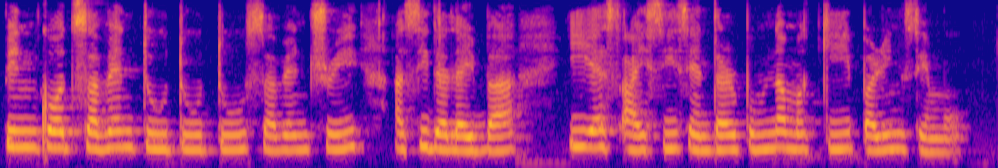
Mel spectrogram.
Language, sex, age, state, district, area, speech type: Manipuri, female, 18-30, Manipur, Bishnupur, rural, read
